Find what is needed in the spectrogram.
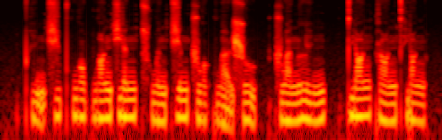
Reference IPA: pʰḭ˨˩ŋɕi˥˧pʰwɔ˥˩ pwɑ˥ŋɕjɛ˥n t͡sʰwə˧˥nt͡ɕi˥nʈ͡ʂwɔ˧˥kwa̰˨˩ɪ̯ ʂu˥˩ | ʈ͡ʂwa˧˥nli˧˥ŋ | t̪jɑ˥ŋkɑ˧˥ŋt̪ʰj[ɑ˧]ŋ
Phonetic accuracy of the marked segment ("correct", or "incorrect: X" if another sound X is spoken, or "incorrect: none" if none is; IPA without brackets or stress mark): correct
